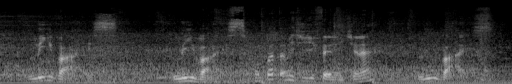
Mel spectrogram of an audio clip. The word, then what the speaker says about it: Levi's: Pois é, acredite se quiser, mas em inglês eles pronunciam Levi's.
